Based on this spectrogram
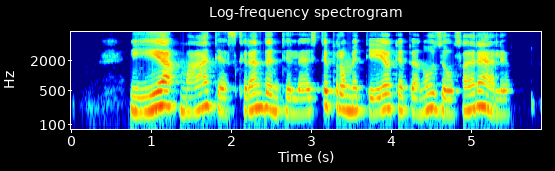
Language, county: Lithuanian, Kaunas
